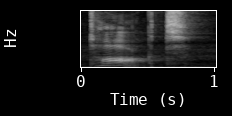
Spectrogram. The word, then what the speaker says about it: talked: talk about the chandraya talked the Ed sounds like T they talked about the party they talked letter e is silent they talked about the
